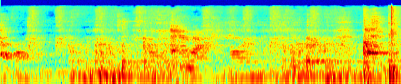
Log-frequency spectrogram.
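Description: Indistinct voices in an echoing room, with a few knocks from hands and sneakers landing on a tiled floor during side-to-side hops; the loudest knock comes near the end.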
